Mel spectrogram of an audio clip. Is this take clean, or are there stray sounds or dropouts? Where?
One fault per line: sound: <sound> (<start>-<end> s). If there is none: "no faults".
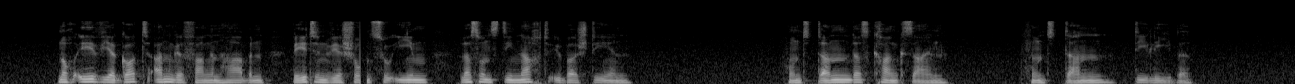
sound: dropout (3.6-3.7 s)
